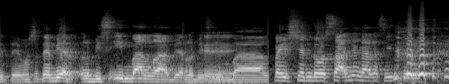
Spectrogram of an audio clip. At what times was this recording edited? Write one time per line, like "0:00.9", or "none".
0:02.7

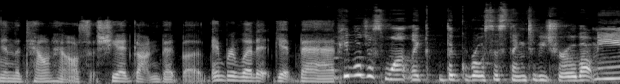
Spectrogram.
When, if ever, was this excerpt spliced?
0:02.1
0:03.4

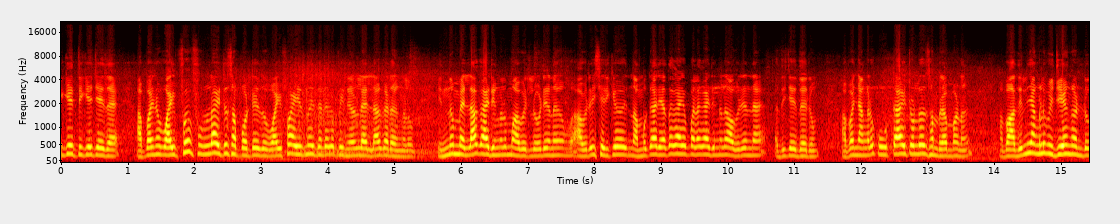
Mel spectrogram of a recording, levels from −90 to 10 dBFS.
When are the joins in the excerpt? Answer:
none

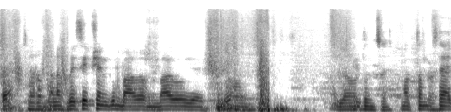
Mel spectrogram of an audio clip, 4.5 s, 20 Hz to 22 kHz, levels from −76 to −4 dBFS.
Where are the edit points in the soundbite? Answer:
none

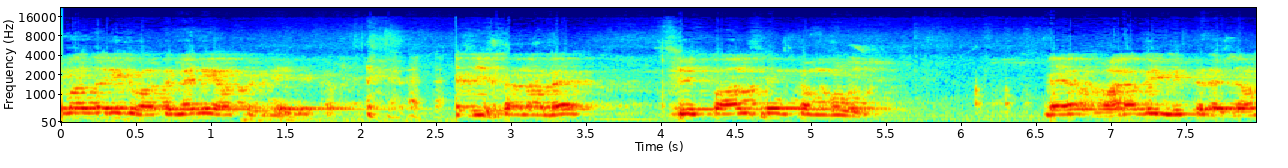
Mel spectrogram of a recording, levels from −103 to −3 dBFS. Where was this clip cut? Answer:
0:02.7

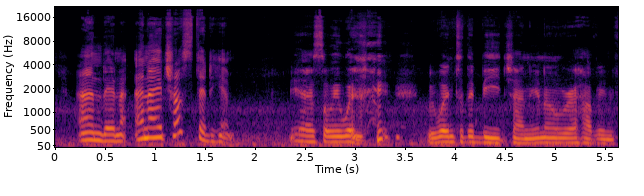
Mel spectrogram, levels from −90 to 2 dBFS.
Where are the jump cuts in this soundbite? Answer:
none

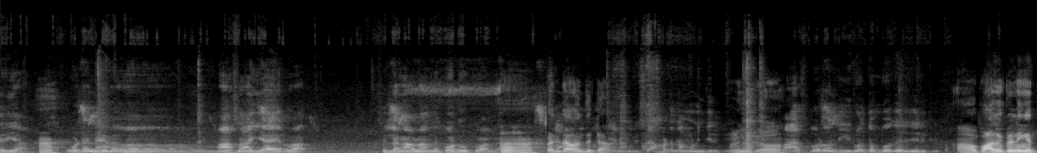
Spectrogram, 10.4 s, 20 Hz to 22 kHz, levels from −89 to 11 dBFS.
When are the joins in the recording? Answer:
0:05.4

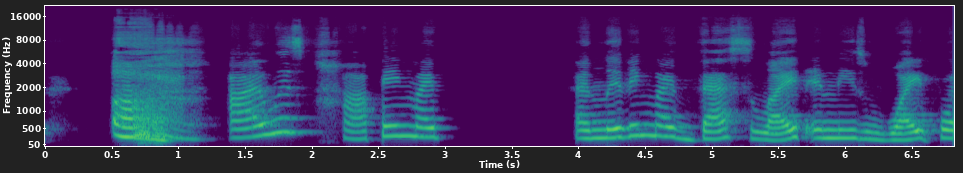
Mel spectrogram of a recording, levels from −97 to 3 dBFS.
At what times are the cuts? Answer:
none

